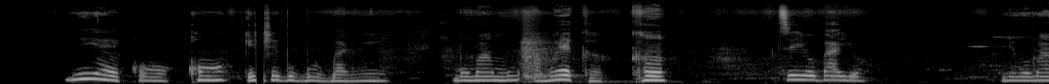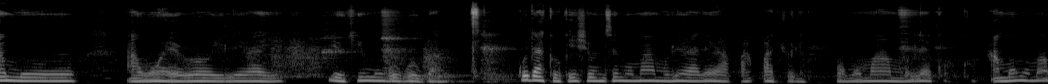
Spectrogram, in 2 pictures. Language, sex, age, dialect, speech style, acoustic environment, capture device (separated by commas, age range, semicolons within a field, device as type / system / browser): Yoruba, female, 25-34, Nigeria - Ibadan, happy, people talking, mobile / Linux / Chrome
